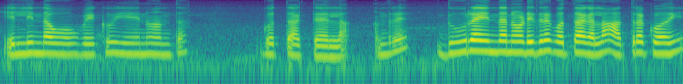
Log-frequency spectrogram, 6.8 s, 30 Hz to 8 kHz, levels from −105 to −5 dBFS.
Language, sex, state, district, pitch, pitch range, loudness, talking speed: Kannada, female, Karnataka, Raichur, 230 Hz, 215-250 Hz, -18 LUFS, 105 wpm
